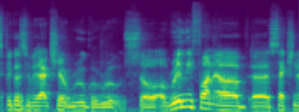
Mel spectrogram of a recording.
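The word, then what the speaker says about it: rougarou: Uh yes, the official pronunciation is Rugaroo as the game itself suggest uh stated.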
